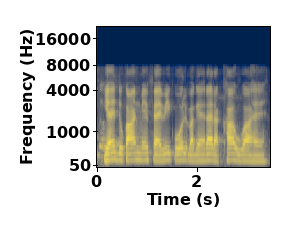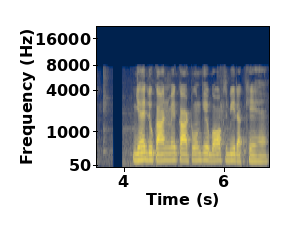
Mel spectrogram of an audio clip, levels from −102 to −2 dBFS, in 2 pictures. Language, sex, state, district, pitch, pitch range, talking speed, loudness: Hindi, male, Bihar, West Champaran, 145 Hz, 140-155 Hz, 145 wpm, -18 LUFS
